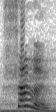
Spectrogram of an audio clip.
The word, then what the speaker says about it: salmon: what we have pam pam pam we have salmon salmon salmon and we have good food good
